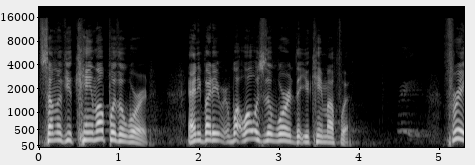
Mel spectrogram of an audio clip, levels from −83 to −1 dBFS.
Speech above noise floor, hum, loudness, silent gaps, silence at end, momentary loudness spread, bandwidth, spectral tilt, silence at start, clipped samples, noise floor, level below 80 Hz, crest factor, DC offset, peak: 42 dB; none; -24 LUFS; none; 0 s; 10 LU; 16 kHz; -6.5 dB/octave; 0 s; under 0.1%; -64 dBFS; -64 dBFS; 16 dB; under 0.1%; -8 dBFS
